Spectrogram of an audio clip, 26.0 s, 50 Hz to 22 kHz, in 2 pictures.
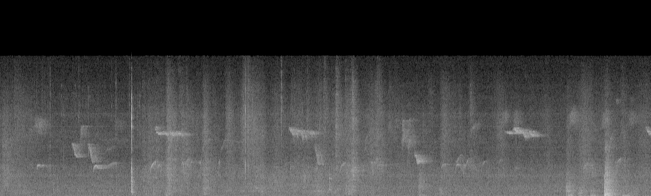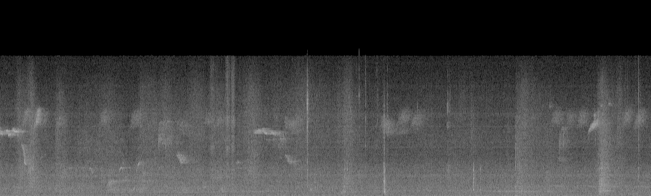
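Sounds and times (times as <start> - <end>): steady outdoor hiss: 0.0 - 26.0
songbirds high call notes: 0.6 - 4.8, 5.6 - 19.2.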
